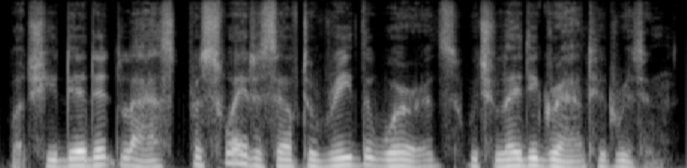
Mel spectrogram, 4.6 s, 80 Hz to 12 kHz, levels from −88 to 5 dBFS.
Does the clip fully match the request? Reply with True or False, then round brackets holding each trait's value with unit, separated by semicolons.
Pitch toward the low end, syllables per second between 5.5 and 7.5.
False (130 Hz; 4.9 syllables/s)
